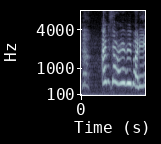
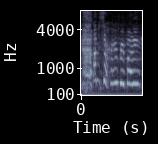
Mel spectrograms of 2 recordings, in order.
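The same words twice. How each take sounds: First: High, loud giddy apology; mock-shrieked sorry; excited apology. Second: High, softer giddy apology; lightly voiced sheepish sorry. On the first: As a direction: apologize to the room while bursting. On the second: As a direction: apologize sweetly, still giddy. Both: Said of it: "She's like".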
